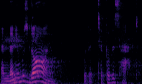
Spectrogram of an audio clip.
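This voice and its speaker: A man's voice: a little high, very animated, moderate pace, warm tone, roomy sound, slight background noise. A man reading a children's story aloud as a storyteller, with theatrical, emphatic delivery of the rhymes.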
